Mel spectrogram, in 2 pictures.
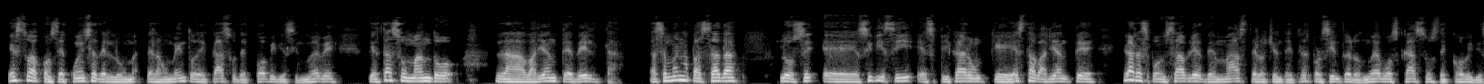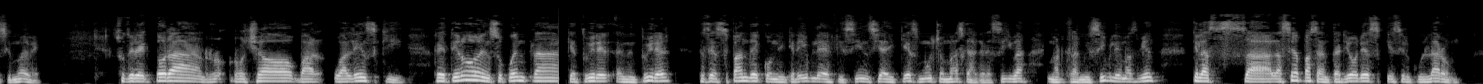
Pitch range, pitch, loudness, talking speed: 120-150 Hz, 130 Hz, -17 LUFS, 150 wpm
